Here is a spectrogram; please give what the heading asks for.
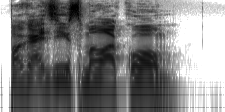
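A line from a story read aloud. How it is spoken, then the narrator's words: Stern father. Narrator (Russian): строго сказал папа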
